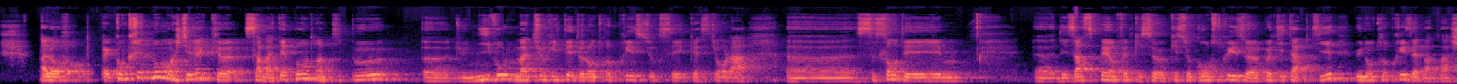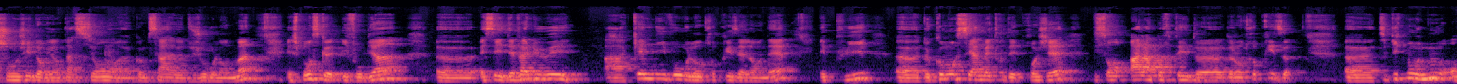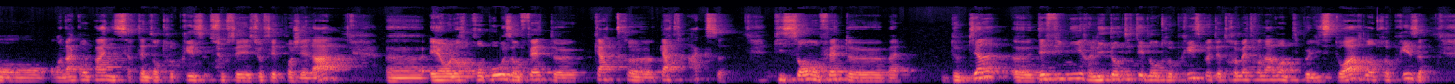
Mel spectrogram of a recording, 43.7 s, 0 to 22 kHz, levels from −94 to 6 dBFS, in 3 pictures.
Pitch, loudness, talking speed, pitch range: 125 Hz, -24 LUFS, 185 wpm, 115-155 Hz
